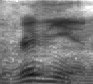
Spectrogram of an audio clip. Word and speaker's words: Rivian: your thoughts on uh the rivet did I say it wrong uh I think it's the rivian right um they make a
